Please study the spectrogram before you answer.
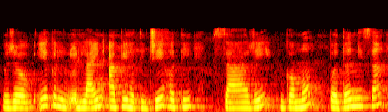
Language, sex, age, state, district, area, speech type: Gujarati, female, 18-30, Gujarat, Mehsana, rural, spontaneous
